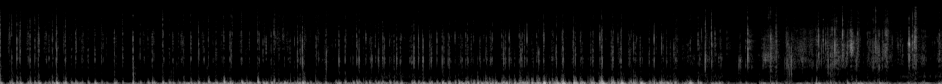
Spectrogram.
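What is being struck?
Plastic handheld game console casing.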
